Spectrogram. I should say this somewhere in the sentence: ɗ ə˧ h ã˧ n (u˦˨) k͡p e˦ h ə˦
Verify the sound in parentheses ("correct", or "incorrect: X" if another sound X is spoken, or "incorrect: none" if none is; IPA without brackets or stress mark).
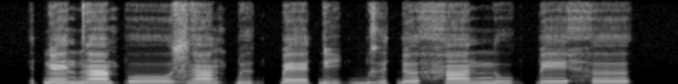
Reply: correct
